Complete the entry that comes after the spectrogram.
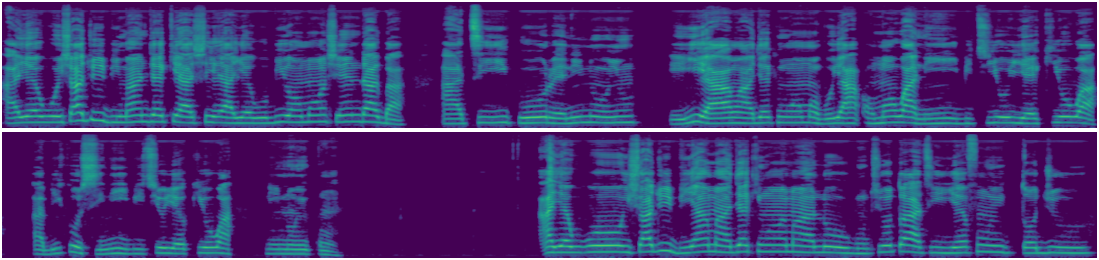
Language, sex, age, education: Yoruba, male, 15-29, tertiary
